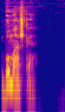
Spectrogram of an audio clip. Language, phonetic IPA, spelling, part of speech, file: Russian, [bʊˈmaʂkə], бумажка, noun, Ru-бумажка.ogg
- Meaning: diminutive of бума́га (bumága)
